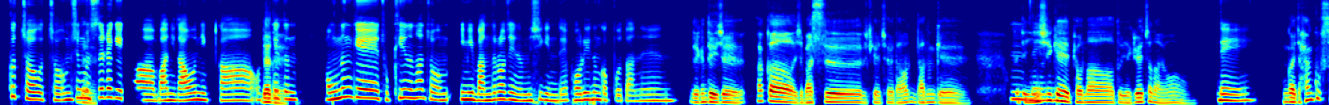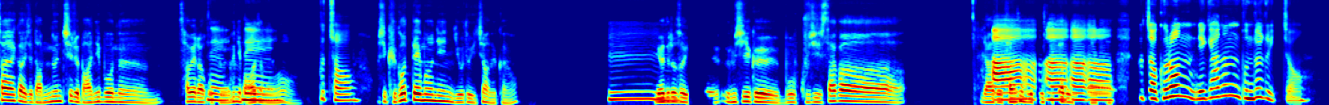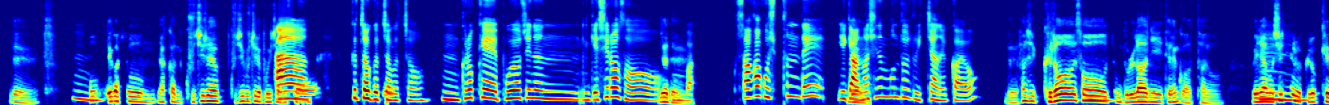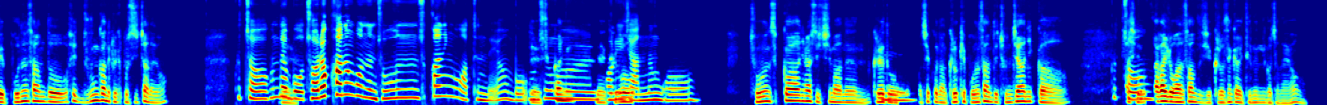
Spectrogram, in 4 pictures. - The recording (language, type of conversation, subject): Korean, unstructured, 식당에서 남긴 음식을 가져가는 게 왜 논란이 될까?
- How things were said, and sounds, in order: "그래서" said as "그러서"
